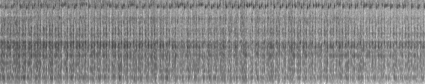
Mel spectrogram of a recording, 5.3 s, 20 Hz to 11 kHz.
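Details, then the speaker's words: Opel Corsa D 1.3 CDTI diesel running: thin steady high squeal that never changes pitch; owner suspects the accessory belt, unconfirmed. "t's um den Corsa wie es in dem Titel schon heißt OP Corsa quietscht hat's nun auch uns erwischt dass der Corser ein ziemlich störendes quietschendes Geräusch von sich gibt"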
